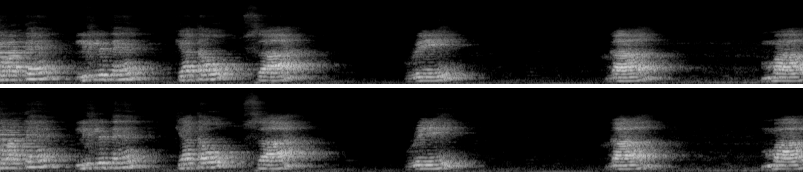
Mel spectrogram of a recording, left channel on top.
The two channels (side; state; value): both; normal; correlation 0.31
